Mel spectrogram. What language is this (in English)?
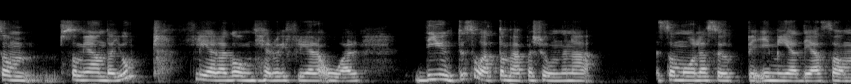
Swedish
